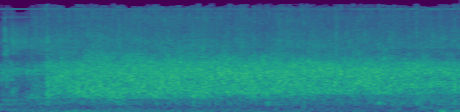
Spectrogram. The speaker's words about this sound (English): Clap if you're with me.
